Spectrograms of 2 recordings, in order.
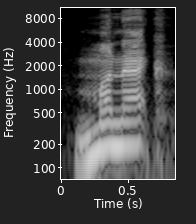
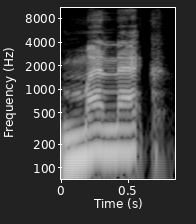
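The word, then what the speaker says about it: Manac: linebacker in college chauncey monac i want to say munich manic but i believe it's pronounced my neck um of course at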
